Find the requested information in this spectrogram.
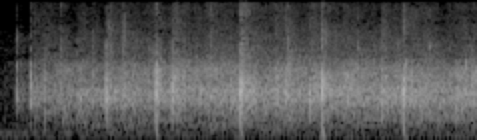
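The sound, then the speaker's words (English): An audience claps for a woman in a modest round of applause, with sharp individual claps striking at a fairly regular pace over a soft, steady patter. “clap your hands for her.”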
